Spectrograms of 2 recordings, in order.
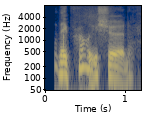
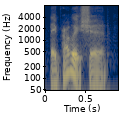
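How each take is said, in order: First: Higher and louder, emphatic repeat. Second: Said in the usual way. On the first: Real, not acted. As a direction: punch it up with conviction. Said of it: "repeats it, louder and higher". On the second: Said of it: "repeats it, second time louder".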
